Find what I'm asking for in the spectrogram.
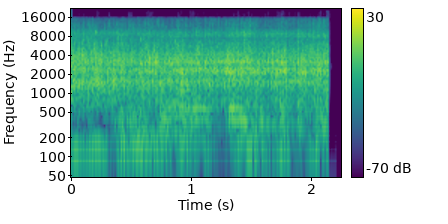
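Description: Garlic and curry leaves fry loudly in a pan, giving a dense, continuous close sizzle with a faint voice underneath. It cuts out abruptly near the end.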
